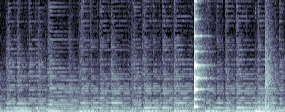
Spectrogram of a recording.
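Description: Background music, with one sharp clink of a metal fork against a ceramic bowl about three seconds in.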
